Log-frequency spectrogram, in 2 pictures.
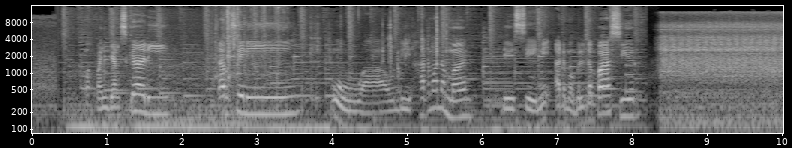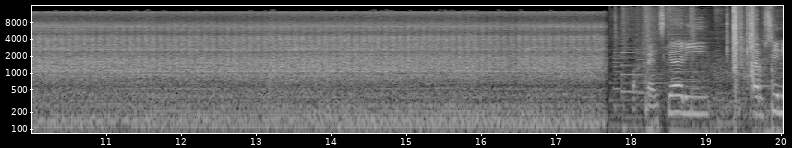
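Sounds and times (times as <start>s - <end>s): truck engine running: 8.3s - 17.7s.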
